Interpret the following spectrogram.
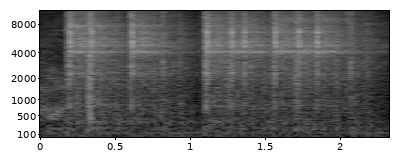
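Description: Typewriter keys clacking in quick, irregular strokes, with a short pause about a second in.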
